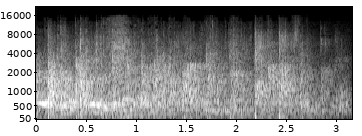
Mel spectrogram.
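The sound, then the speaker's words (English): An audience applauds steadily, a dense wash of many hands clapping at once, fairly loud and sustained for a few seconds, with faint crowd murmur mixed in. “A round of applause”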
